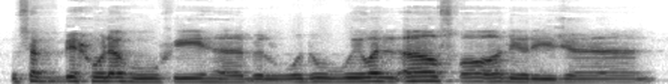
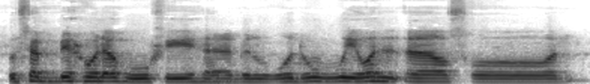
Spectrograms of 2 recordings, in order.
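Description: First: The recitation runs straight on without stopping. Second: The recitation stops after the last word. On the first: The reading is joined up to complete the meaning. "ثم أعيد" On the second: The reciter pauses at the end of the verse. "كده وقفنا على رأس الآية"

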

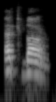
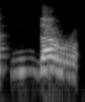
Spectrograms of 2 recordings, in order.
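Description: First: The b sound is single and short. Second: The b sound is doubled and held. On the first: The speaker calls it right. "الباء مفتوحة أكبر" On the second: The speaker calls it wrong. "لا يشدد الباء فيقول الله أكبر"

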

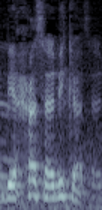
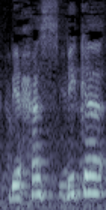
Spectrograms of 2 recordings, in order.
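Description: First: The s is followed by an a vowel. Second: The s has no vowel after it. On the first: "وفتحها" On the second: "بسكون السين"

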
